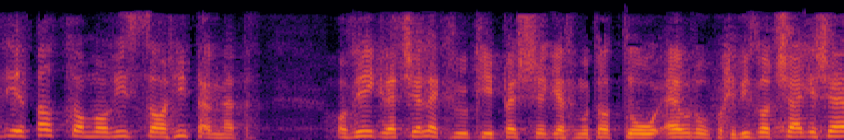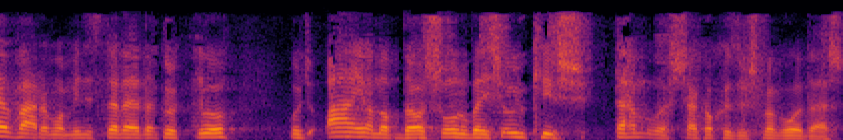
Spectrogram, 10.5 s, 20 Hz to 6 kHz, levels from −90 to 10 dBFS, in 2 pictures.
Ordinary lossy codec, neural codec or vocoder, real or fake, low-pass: AAC, 24 kbps; codec, 16 kHz in and 24 kHz out, 0.6 kbps, FocalCodec, streaming, 2048 codes; fake; 5.4 kHz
